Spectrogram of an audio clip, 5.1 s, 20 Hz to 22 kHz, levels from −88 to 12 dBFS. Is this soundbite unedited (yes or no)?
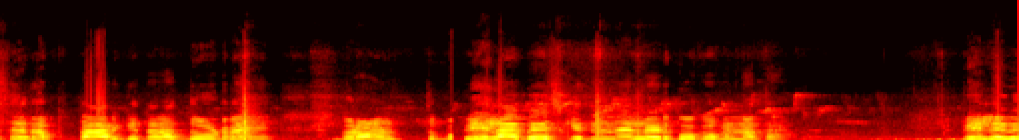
no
